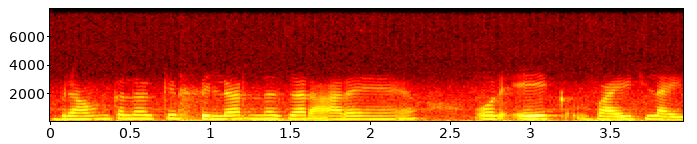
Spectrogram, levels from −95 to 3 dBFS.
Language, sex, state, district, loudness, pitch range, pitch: Hindi, female, Bihar, Saran, -19 LUFS, 220-240 Hz, 225 Hz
